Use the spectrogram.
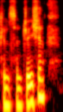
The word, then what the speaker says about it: concentration: Studies show that music also improves memory and concentration. There's no concentration at all. and concentration. Concent little little less emphasis on the first two syllables.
